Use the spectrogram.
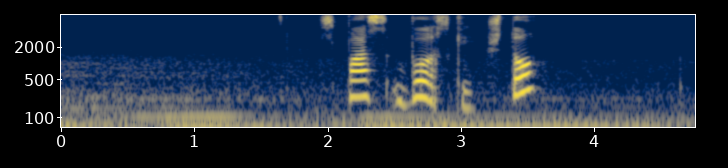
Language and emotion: Russian, neutral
